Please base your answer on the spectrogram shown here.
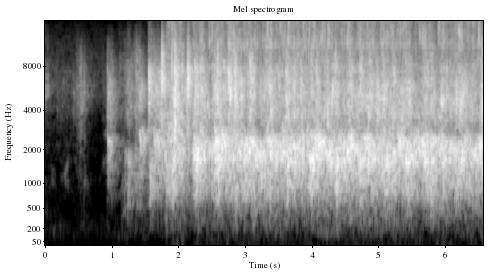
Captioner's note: audience applauds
